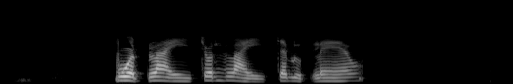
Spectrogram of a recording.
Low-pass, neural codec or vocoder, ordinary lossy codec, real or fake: 3.6 kHz; none; none; real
